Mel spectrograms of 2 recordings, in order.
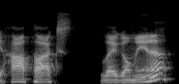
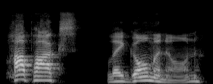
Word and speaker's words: hapax legomena: to pronounce this in Greek, this would be Hapax legomena. And if you were to pronounce it in Greek, the singular form, so that Hapax legomena is plural, Hapax legomenon is the singular form.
